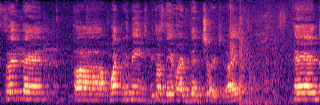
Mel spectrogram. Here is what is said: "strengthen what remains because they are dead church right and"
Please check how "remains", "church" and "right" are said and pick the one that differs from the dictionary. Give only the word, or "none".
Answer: remains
